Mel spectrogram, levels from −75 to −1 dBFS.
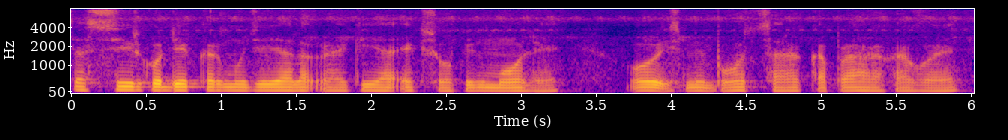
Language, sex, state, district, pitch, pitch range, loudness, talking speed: Hindi, male, Arunachal Pradesh, Papum Pare, 105 Hz, 100-110 Hz, -18 LUFS, 220 wpm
